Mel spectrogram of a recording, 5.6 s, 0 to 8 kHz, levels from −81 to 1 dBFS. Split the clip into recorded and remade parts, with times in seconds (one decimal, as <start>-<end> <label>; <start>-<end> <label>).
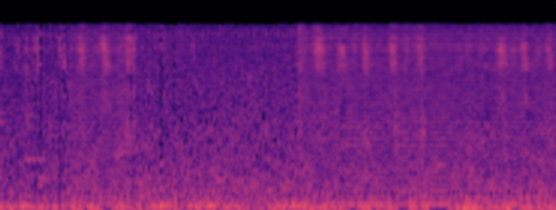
0.0-0.7 recorded; 0.7-1.3 remade; 1.3-3.0 recorded; 3.0-5.6 remade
